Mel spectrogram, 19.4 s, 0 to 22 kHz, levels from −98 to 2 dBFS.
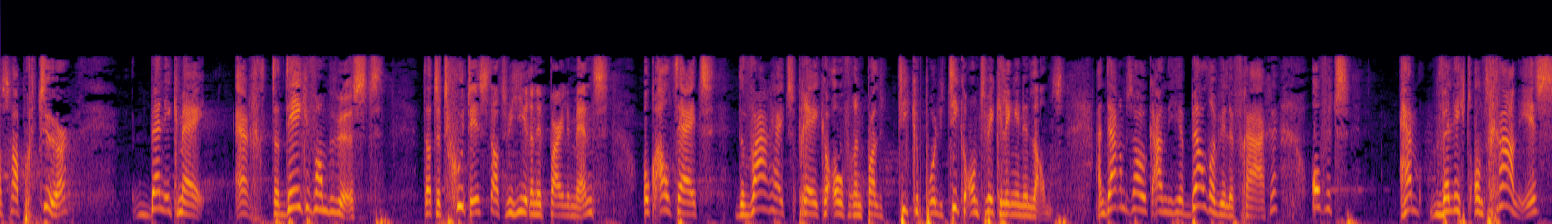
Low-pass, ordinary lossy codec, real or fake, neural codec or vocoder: none; none; real; none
